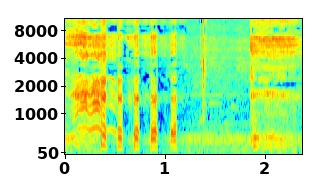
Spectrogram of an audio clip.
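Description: A man's voice: a wavering, drawn-out vocal sound, then a few short, sharp bursts about half a second to a second in.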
